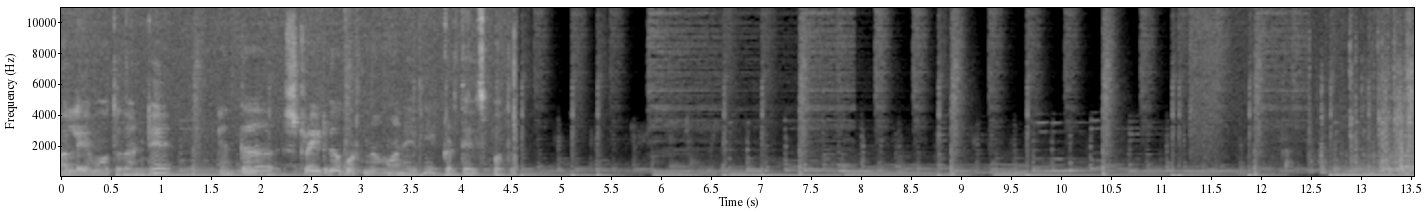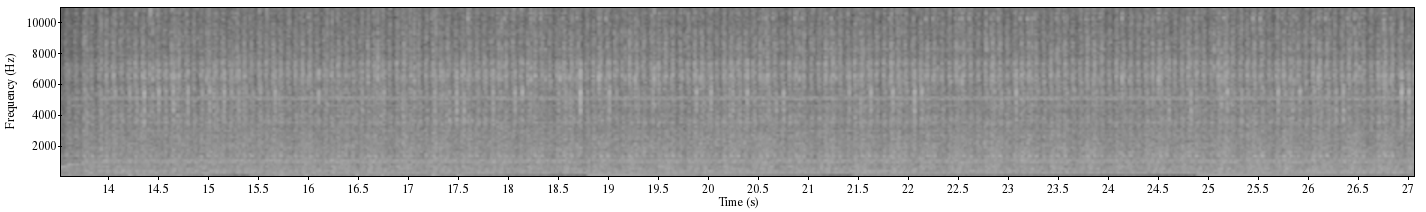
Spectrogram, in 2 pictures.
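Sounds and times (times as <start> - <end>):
sewing machine running: 12.2 - 27.0.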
